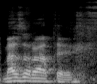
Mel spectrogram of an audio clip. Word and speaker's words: Maserati: we've got maserati now maserati needs to be pronounced again italian maserati i'm gonna get so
